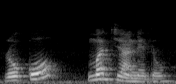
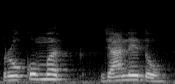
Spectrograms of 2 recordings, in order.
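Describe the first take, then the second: First: The pause comes after the word 'roko'. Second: The pause comes after the word 'mat'. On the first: Stop them; do not let them go. "दूसरे वाक्य में रोकने और न जाने देने के लिए कहा गया है।" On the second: Do not stop them; let them go. "पहले वाक्य में न रोकने और जाने देने के लिए कहा गया है।"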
